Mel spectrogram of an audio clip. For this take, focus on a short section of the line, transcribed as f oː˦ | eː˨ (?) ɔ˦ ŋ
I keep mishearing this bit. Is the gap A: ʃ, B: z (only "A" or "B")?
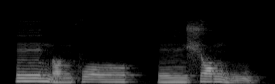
A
